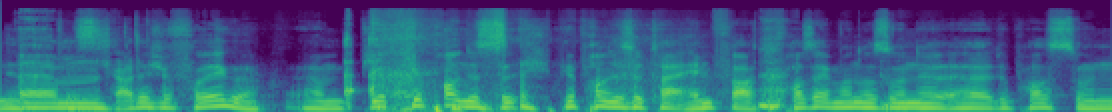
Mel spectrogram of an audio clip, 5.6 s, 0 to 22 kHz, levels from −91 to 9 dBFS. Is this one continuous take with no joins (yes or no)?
yes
